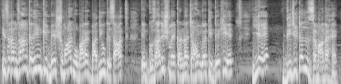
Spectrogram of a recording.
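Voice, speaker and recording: High-pitched earnest man over music. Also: big pitch swings, normal speed. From India. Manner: earnest, emphatic, repeats points in lists. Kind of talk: earnest public appeal to camera.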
